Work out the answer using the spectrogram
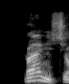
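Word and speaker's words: Pranić: Yes, you it's Pranich. Pranic. – Pranic, okay. – Yeah. – And how do your co-workers, let's say, call here in America? – Oh, they call me Pranic, and then they have like, how do we pronounce this? I was like, well, basically it's panic with letter R right after P.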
